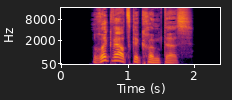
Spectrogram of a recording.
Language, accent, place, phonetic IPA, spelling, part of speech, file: German, Germany, Berlin, [ˈʁʏkvɛʁt͡sɡəˌkʁʏmtəs], rückwärtsgekrümmtes, adjective, De-rückwärtsgekrümmtes.ogg
- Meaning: strong/mixed nominative/accusative neuter singular of rückwärtsgekrümmt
